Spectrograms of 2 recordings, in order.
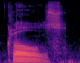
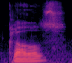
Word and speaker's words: clothes: are often mispronounced first clothes very similar to close the door not identical but very similar so try to remember clothes fuca sounds very similar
